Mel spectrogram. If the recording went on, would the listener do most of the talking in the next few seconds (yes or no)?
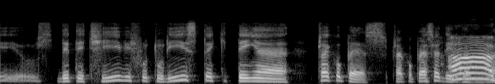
yes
